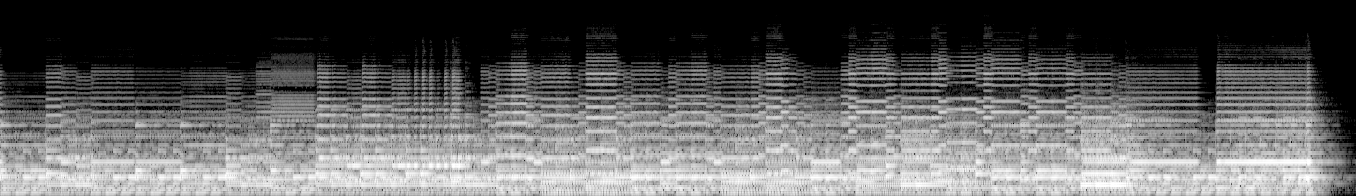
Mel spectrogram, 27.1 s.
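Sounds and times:
tenor saxophone: 0:00.0 - 0:27.0.

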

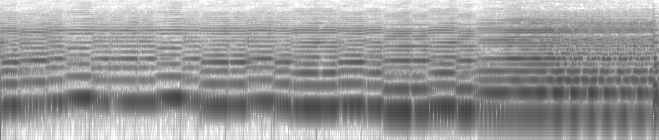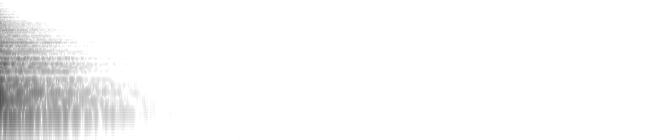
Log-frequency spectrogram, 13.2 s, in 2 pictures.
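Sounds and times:
boogie viola duet: 0:00.0 - 0:07.0.

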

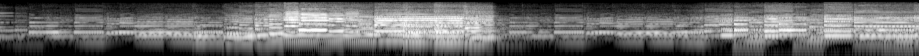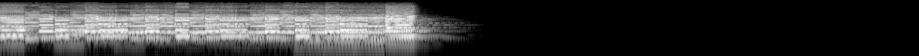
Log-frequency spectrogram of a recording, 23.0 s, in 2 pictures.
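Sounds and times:
saxophone ensemble: 0:00.0 - 0:17.3.

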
